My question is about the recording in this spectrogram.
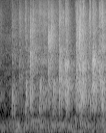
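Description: Audience applauding, a dense patter of many hands that starts a moment in and builds.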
